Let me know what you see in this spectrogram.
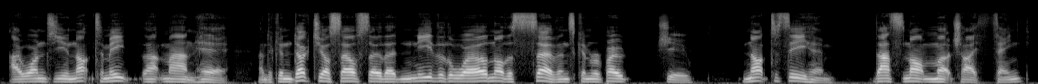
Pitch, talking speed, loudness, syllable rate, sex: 120 Hz, 190 wpm, -18 LUFS, 4.5 syllables/s, male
